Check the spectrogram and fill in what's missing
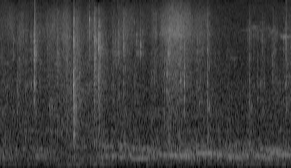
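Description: A racing pigeon cooing close by in a loft, low soft throaty coos rolling on over a steady background hum.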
